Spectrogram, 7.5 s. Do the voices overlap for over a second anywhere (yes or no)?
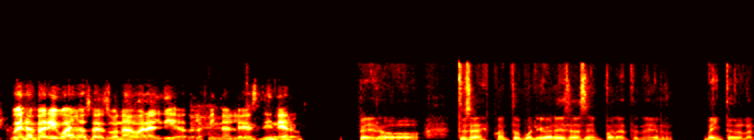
no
